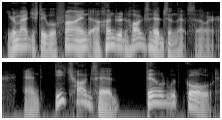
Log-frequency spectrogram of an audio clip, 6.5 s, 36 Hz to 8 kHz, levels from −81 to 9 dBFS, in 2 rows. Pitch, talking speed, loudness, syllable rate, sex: 105 Hz, 145 wpm, -19 LUFS, 4.0 syllables/s, male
